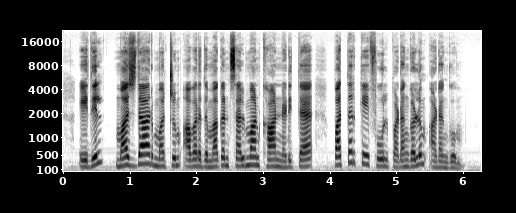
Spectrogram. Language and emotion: Tamil, neutral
